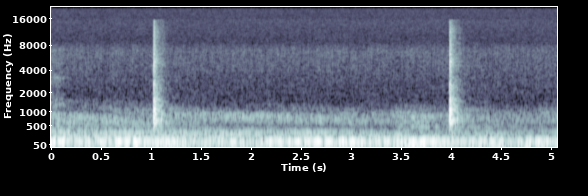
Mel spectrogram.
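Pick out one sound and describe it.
A person knocks twice on a door, slowly.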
